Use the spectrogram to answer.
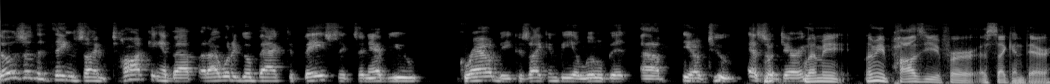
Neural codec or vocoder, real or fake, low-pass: none; real; 7.2 kHz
